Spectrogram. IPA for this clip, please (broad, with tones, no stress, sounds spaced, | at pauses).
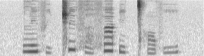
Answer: l ĩ˧ f i̤˨ ǁ ĩ˦ f a̤˨ f ã˦ ʔ i˨ ǀʰ ɔ̃˨ f i̤˦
